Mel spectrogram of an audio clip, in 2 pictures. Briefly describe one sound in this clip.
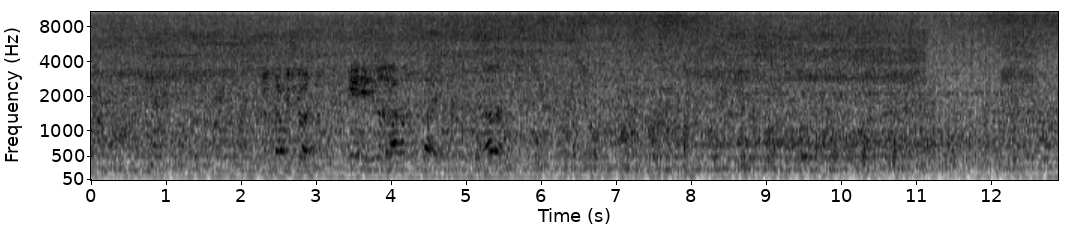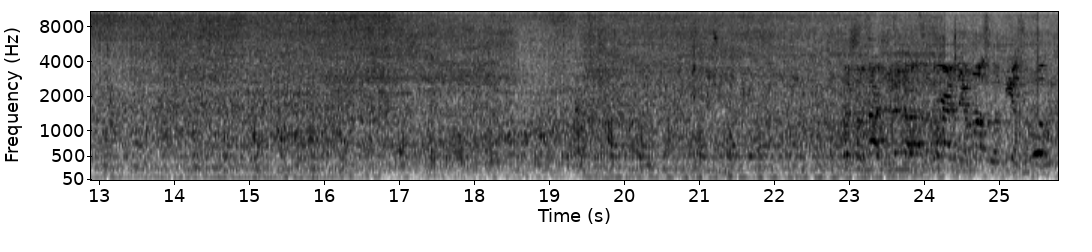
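A floor polishing machine hums steadily.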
